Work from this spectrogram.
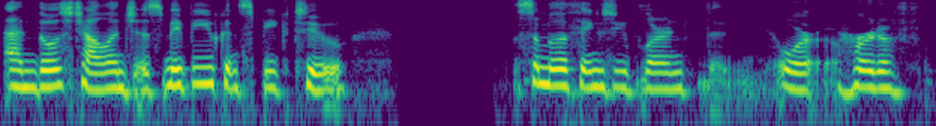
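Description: A woman's voice: medium pitch, fairly even intonation, measured pace, darkish tone, no echo. A woman hosting a reflective interview, conversational and tentative as she feels for her words. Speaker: podcast interview host.

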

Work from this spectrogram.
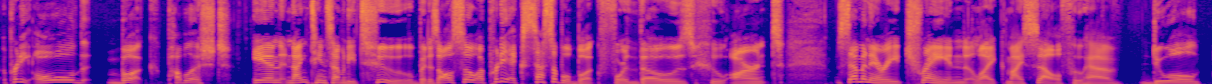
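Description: A man hosting a podcast, explaining theology in a conversational, earnest way with expressive emphasis. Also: a little high, measured pace, no room sound, clean studio sound. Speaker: podcast host.

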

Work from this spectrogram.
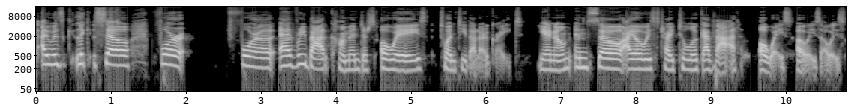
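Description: A young woman with a Mexican accent talks freely as a podcast guest and keeps circling back to restart her sentences. Her voice sits at a middle pitch, and the recording is close and dry with no room sound. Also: a bit bright, dry recording. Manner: chatty, laughs often, many restarts. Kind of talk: casual interview chat.

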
